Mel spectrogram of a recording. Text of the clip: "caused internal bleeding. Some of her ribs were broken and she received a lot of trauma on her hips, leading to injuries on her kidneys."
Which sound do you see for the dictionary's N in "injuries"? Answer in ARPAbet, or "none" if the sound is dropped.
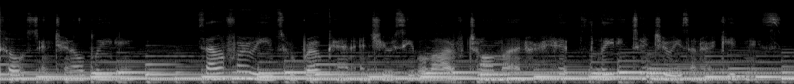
none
